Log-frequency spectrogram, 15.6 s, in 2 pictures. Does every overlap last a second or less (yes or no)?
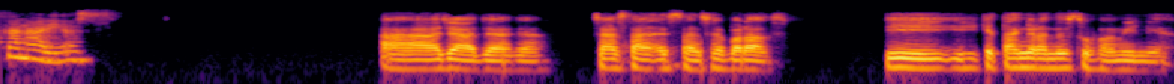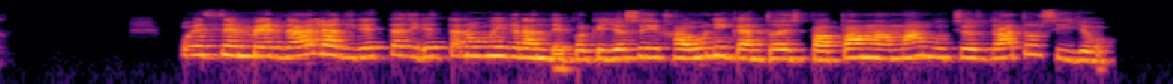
yes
